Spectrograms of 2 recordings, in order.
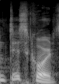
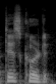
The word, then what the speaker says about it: Discord: Hop up on that Discord, baby. Benjamin, I've just discovered that it's pronounced Discord. – It's not. That's a lie. That's a lie.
